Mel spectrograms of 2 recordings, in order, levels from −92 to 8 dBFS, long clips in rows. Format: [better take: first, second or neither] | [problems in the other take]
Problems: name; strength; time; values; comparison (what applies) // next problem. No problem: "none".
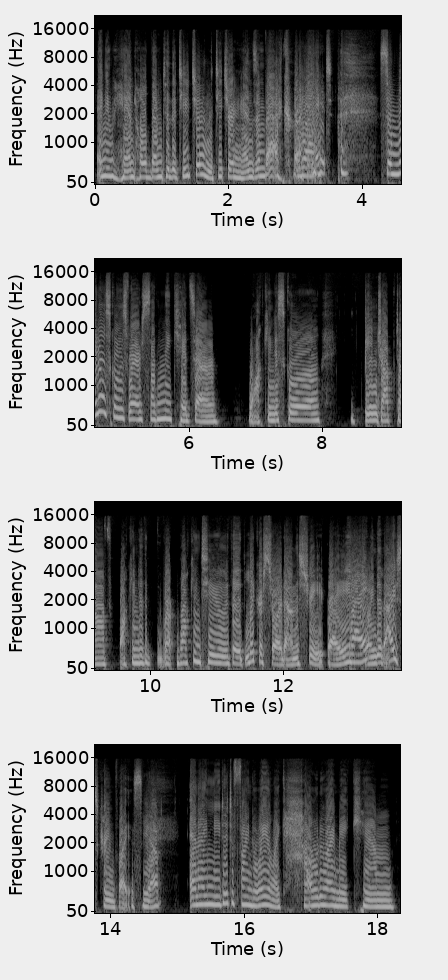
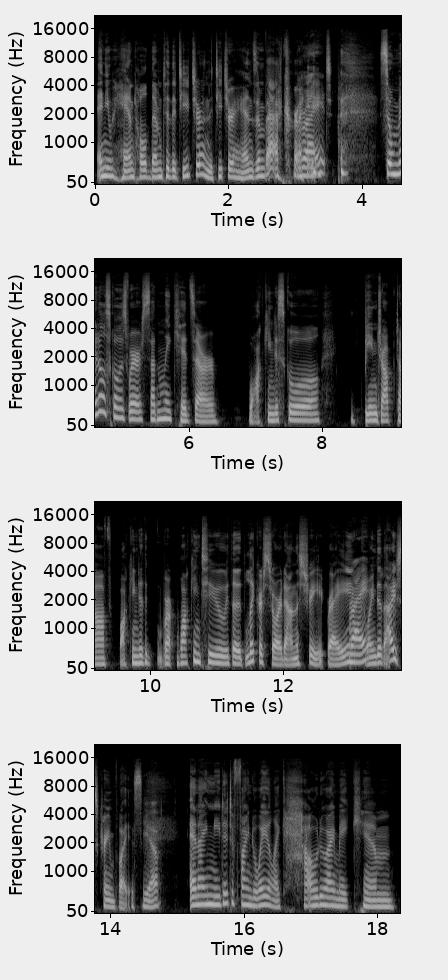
second | distortion; heavy; 6 dB below the speech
